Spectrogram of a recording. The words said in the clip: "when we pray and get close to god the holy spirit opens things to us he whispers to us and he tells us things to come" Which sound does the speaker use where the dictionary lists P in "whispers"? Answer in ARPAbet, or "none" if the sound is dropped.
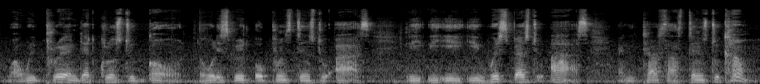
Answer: B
